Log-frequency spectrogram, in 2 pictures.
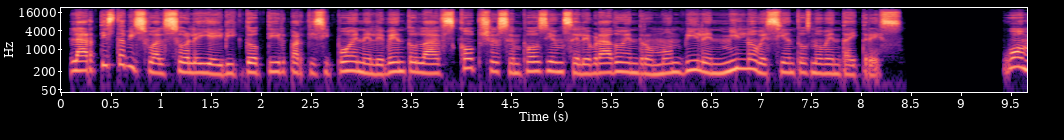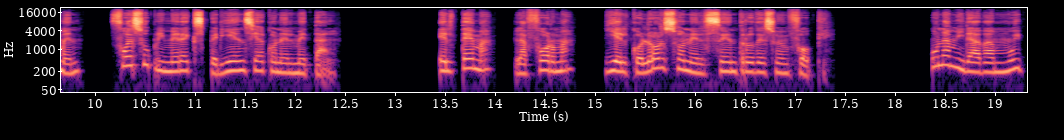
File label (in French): espagnol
